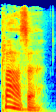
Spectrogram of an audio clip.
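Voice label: "plaza", British English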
